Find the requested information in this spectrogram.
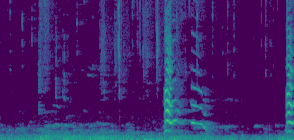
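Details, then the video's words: Seagull making silly noises that are said to be attracting pigeons: two short, harsh, harmonic-rich calls, one near the middle and one at the end, over a steady low rumbling background. "Seagull making silly noises attracting pigeons"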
